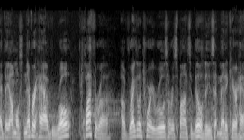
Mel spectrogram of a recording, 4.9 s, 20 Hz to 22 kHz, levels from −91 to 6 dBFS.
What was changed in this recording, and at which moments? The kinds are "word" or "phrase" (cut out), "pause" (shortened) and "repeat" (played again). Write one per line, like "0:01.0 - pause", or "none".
0:01.0 - word
0:01.4 - word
